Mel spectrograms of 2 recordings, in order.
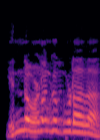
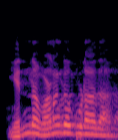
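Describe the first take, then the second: First: Higher, indignant outburst; the proud king of gods bristling with rage; outraged god. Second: A touch of indignation, held in; offended disbelief. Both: Acted. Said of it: "இந்திரனுக்கு வந்ததே கோபம்".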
